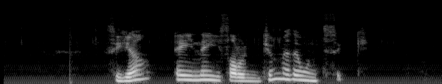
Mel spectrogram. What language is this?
Kabyle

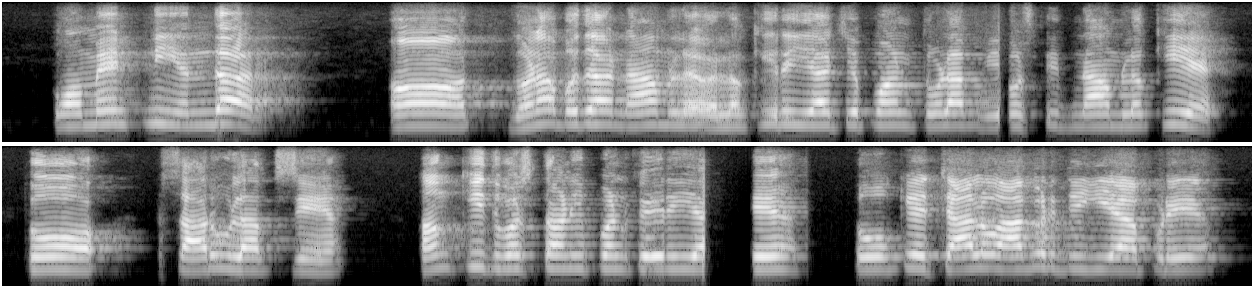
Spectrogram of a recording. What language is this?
Gujarati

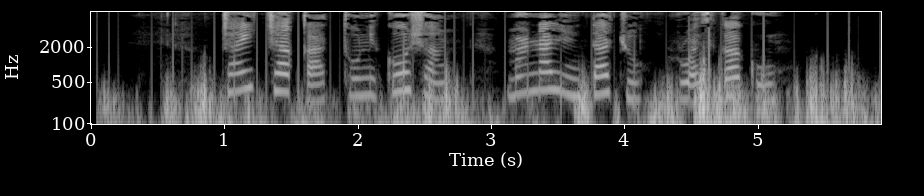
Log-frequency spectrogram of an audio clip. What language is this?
Puno Quechua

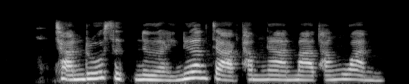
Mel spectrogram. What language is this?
Thai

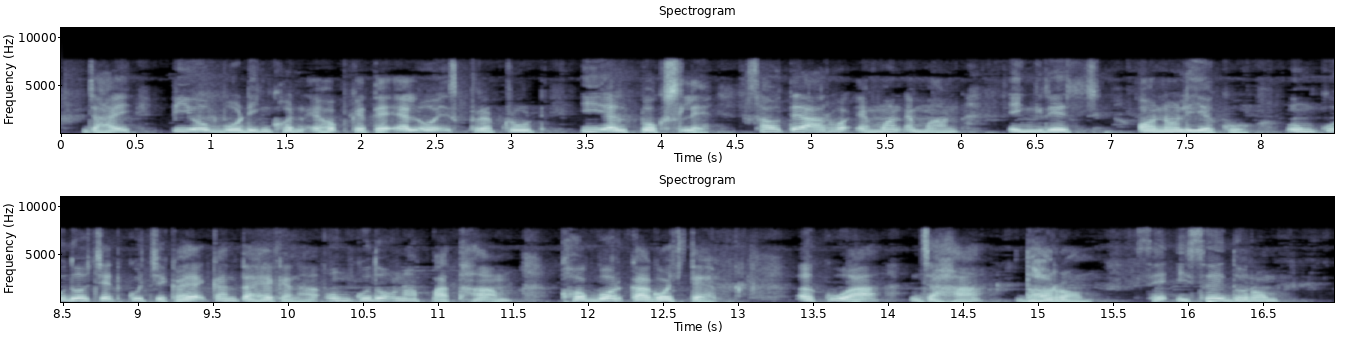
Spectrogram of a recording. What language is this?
Santali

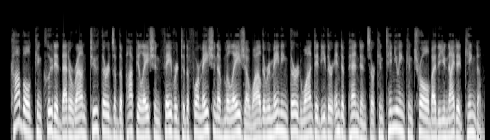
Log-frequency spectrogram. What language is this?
English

